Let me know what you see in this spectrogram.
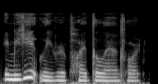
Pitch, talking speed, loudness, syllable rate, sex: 195 Hz, 150 wpm, -16 LUFS, 7.3 syllables/s, female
